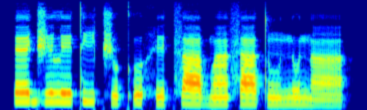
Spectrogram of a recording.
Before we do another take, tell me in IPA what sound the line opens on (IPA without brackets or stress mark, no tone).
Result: ɛ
